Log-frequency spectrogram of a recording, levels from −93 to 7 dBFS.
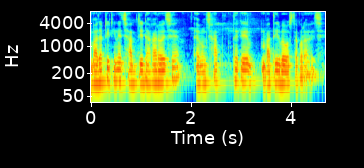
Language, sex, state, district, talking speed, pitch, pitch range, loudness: Bengali, male, West Bengal, Alipurduar, 165 wpm, 115 Hz, 110-125 Hz, -19 LUFS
